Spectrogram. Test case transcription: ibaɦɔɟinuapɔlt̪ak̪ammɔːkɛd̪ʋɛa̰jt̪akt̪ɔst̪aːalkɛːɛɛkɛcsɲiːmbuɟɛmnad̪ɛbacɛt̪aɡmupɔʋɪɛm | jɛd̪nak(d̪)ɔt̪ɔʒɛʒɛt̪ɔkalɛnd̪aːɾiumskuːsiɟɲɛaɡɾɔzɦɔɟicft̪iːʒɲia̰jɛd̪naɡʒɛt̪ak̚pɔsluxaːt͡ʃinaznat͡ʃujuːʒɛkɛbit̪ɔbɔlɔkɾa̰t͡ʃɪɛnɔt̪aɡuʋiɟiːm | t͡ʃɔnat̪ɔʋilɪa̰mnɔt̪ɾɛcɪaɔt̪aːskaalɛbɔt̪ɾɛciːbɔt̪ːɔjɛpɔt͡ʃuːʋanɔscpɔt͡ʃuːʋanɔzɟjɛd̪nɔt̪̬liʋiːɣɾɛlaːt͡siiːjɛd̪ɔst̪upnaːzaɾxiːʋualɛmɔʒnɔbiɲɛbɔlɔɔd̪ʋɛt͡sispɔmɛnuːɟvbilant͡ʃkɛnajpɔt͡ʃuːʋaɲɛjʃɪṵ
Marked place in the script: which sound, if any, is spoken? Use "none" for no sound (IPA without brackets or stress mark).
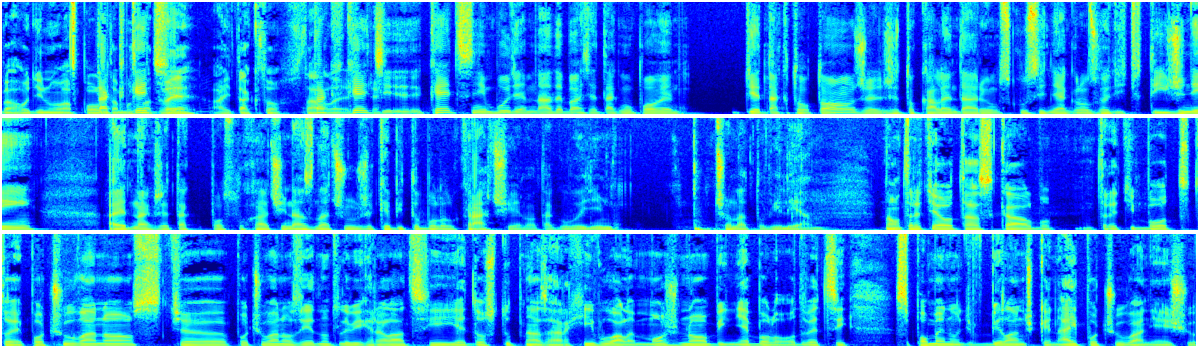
t̪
